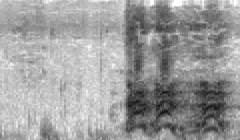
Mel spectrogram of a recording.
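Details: A Kangal male dog among dogs trying to win a female gives one short, harmonic, yelping bark in the second half. Low murmuring and rustle come before it.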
